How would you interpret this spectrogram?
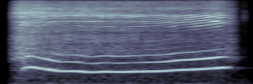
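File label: Vox Casting, English; Annette; kingsraid; voices heroes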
